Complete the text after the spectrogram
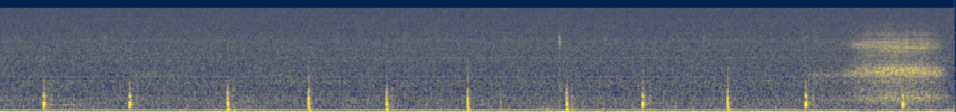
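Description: Soft footsteps thud steadily on stone.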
